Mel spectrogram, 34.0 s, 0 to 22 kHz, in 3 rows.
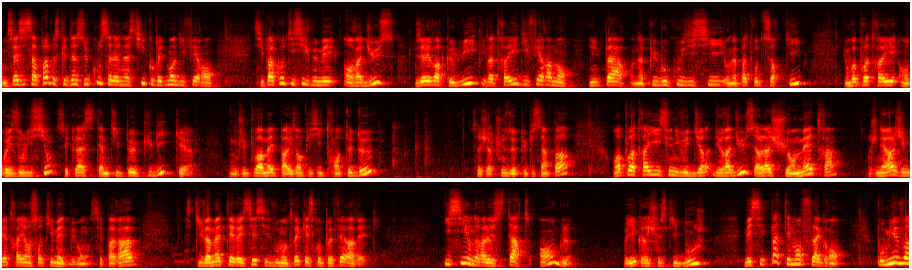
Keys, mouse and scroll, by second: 4.2 click, 5.1-12.5 middle drag, 12.5 scroll up 2, 13.8-16.5 shift+middle drag, 16.5-17.6 drag, 17.6-20.0 middle drag, 20.0-23.6 drag, 23.6-28.4 middle drag, 28.4-31.2 drag.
